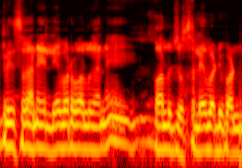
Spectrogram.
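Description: Speech only: a man speaking in an interview, with a brief pause just past the middle.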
